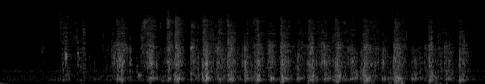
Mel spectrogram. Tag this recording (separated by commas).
Liquid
